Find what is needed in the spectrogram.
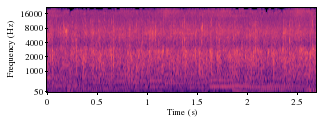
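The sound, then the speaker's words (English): An audience claps steadily for Moses, a dense wash of many hands that fills the room for a few seconds, with a faint sustained organ-like tone underneath. “Clap your hands for Moses.”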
